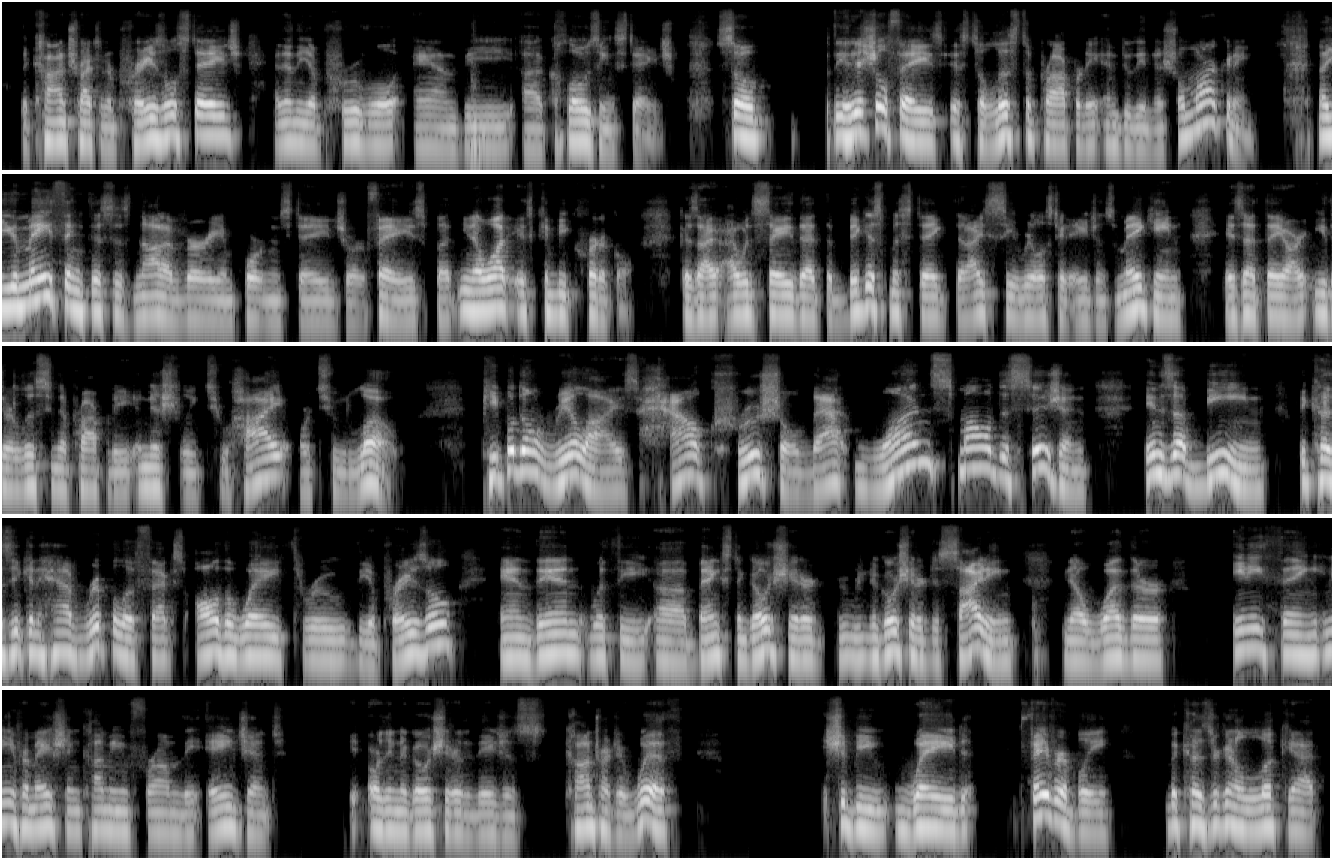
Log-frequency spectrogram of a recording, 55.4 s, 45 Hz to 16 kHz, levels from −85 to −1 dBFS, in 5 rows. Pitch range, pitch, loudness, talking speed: 110-140 Hz, 120 Hz, -23 LUFS, 150 wpm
